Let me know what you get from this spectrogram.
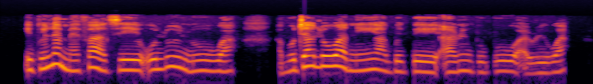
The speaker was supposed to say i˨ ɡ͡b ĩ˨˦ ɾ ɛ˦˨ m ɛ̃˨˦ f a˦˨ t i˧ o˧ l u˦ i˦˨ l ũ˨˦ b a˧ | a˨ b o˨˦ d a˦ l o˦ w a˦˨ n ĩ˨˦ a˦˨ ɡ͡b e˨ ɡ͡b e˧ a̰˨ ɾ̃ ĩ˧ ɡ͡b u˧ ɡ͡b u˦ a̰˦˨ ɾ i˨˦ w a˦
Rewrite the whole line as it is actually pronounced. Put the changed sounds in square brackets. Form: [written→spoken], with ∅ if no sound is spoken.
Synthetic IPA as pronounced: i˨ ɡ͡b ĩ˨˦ [ɾ→l] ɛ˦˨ m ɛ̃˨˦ f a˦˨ t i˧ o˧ l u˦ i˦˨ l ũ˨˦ [b→w] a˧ | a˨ b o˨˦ [d→d͡ʒ] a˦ l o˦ w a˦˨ n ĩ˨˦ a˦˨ ɡ͡b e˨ ɡ͡b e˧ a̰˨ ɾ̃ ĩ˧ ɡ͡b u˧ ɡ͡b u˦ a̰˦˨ ɾ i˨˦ w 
